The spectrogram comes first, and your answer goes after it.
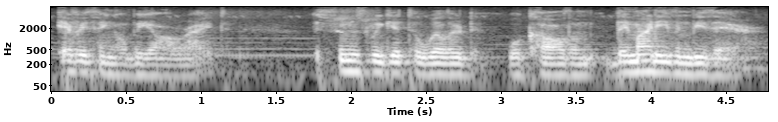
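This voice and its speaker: An actor playing an earnest young boyfriend in a 1960s horror film, coaxing and insistent. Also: male voice, fairly low pitch, steady tone, quick pace, a bit bright, slight background noise, lightly acted. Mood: reassuring. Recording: old film soundtrack with music.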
